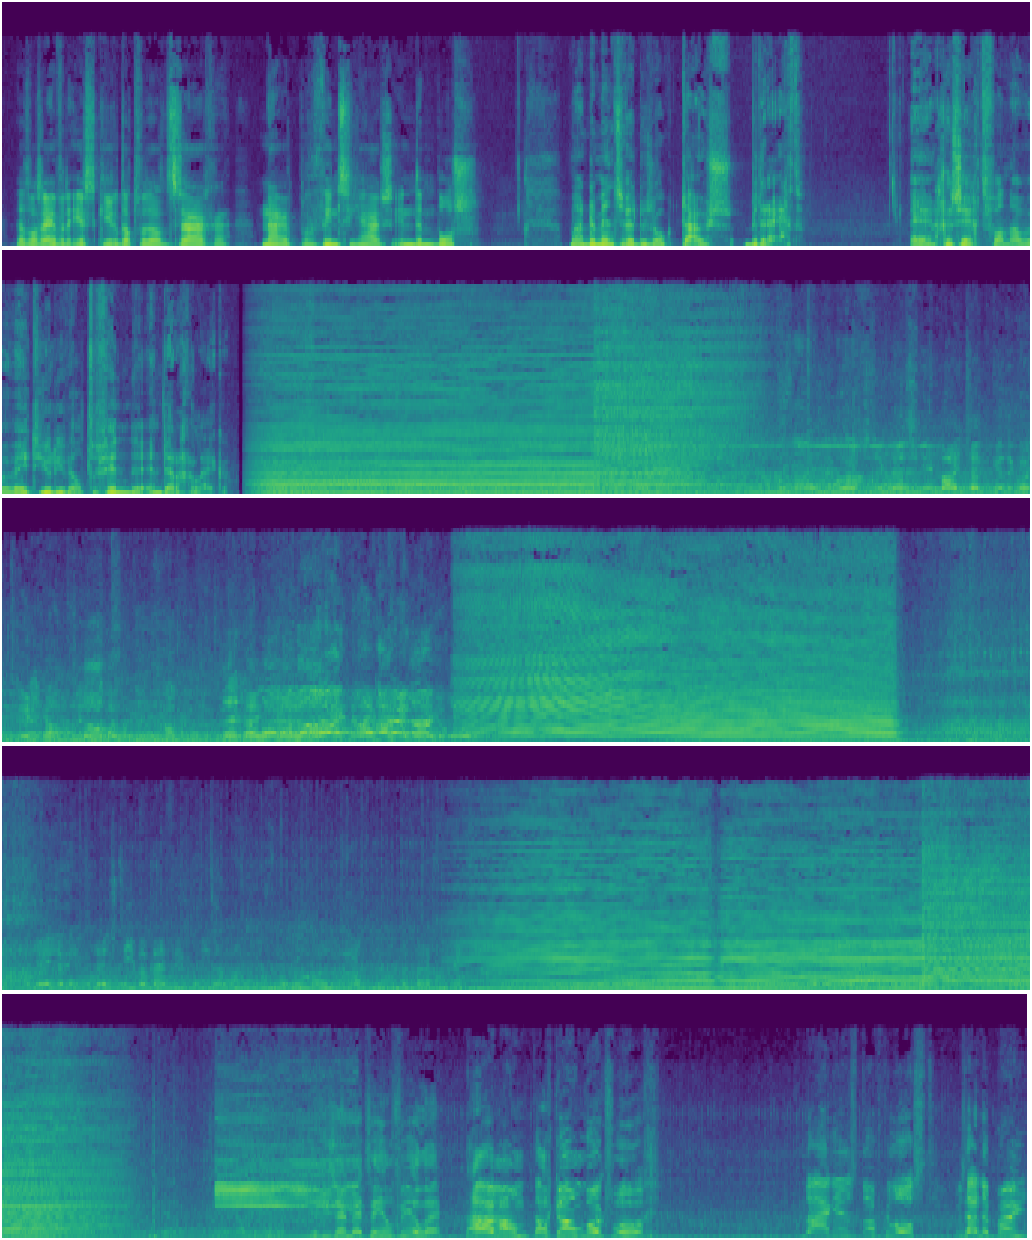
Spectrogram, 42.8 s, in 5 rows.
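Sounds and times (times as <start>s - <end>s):
speech: 0.1s - 6.8s, 7.6s - 10.7s, 37.2s - 39.8s, 41.0s - 42.8s
tractor horns blaring at a farmers' protest: 10.6s - 17.8s, 18.8s - 24.9s, 28.7s - 42.8s
tractor engine noise: 10.6s - 42.8s
crowd murmuring: 13.5s - 21.5s, 25.6s - 37.6s.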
